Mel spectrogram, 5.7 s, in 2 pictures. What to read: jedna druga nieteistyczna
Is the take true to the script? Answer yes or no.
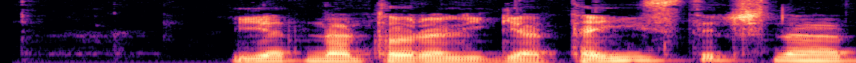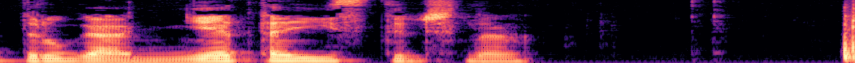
no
